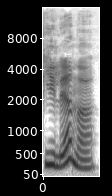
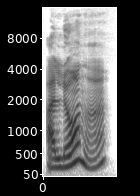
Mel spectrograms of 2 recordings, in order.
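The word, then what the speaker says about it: Алёна: figure skater alona castanera she's not elena she's alona but some helena's prefer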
